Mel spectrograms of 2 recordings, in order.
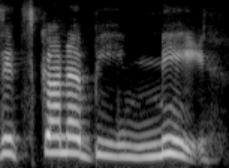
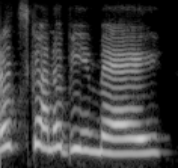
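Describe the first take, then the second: First: The last word ends with an 'ee' vowel. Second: The last word ends with an 'ay' vowel. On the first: This is the actual lyric. The speaker calls it right. "this song is It's Gonna Be Me" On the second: This is how the singer's pronunciation is misheard. The speaker calls it wrong. "the way that [name] weirdly pronounces the word me"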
